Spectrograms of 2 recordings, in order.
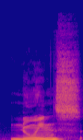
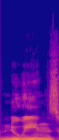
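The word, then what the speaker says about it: Nuign's: the pinnacle of nuins it's n-u-i-g-n apostrophe s i'm not even sure how you're supposed to pronounce that i'll i'll just say the pinnacle of new ends because i'm assuming the g is silent nuin's uh investigations into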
